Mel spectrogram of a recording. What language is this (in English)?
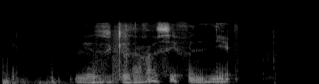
Kabyle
